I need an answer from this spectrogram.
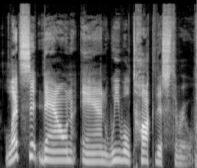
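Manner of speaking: slow, deliberate placating words; slow coaxing. Retold or imitated. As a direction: talk her down slowly. Boyfriend's slow persuasion.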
